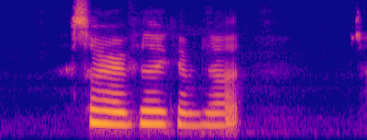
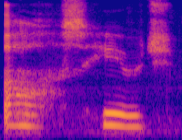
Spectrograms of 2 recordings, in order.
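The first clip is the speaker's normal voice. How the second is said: whisper; 9 dB louder, slower than usual. Real, not acted.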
